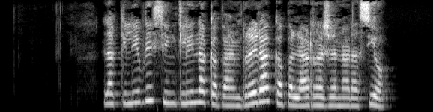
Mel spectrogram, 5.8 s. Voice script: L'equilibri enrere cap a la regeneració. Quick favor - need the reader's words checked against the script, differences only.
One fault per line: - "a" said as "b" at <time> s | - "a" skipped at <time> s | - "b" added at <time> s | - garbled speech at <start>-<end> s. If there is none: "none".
- "s'inclina cap" added at 2.1 s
